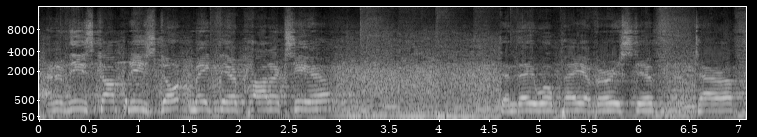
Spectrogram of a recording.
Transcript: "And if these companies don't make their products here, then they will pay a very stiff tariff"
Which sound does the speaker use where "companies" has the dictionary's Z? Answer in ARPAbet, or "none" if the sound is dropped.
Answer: Z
